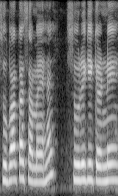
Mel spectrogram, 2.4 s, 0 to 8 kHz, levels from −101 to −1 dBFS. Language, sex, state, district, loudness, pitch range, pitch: Hindi, female, Uttar Pradesh, Muzaffarnagar, -14 LUFS, 235-255 Hz, 245 Hz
